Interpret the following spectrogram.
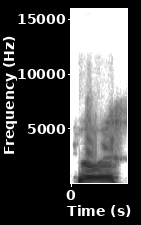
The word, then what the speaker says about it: Keris: Is it? How do you say your name? Yeah, it's Karis. Karis, how you doing? Karis like Paris. Hey, first of all, thank you so much for the presentation.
